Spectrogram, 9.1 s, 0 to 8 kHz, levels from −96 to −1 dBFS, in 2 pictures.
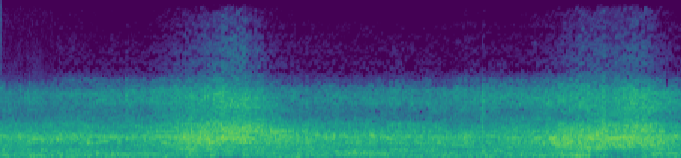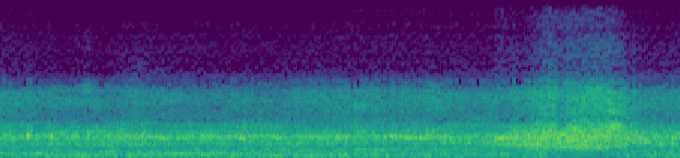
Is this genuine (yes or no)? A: no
